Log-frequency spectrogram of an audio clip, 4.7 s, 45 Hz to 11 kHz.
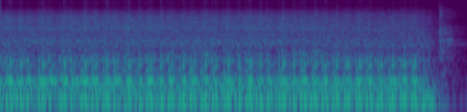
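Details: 2003 Honda RC51 SP2 V-twin, first start after repairing rodent-chewed wiring to the harness and sensors. Lumpy, even off-beat idle at about 1,000 rpm with no rattles or top-end clatter, then shut off. Normal idle.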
